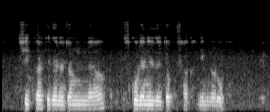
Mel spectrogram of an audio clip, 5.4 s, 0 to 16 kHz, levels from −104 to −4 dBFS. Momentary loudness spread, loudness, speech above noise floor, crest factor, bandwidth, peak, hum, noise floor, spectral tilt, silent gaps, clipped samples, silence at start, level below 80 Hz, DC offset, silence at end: 15 LU; -19 LUFS; 44 dB; 18 dB; 4.6 kHz; -2 dBFS; none; -62 dBFS; -11 dB/octave; none; under 0.1%; 0.5 s; -62 dBFS; under 0.1%; 0.95 s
